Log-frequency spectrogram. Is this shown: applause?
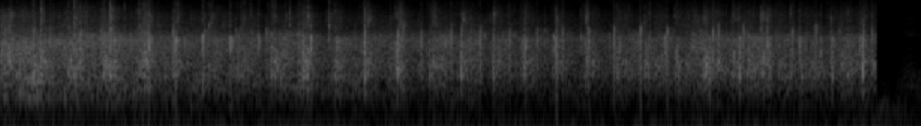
yes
